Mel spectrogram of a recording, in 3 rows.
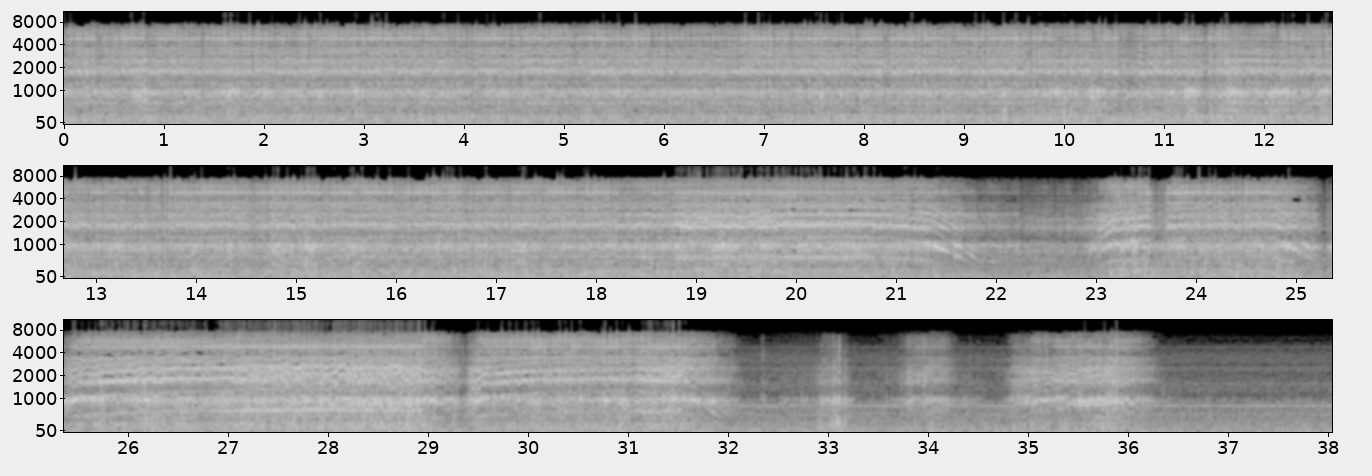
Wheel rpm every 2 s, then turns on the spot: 160, 160, 160, 170, 160, 160, 160, 160, 160, 160, 140, 80, 120, 150, 120, 140, 20, 40, 10.
24-26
